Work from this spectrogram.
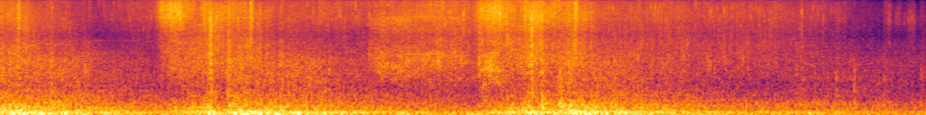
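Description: A Confringo blasting spell exploding in Hogwarts Legacy, heard as deep, rolling booms that swell and fade over a steady rumble, with no talking.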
